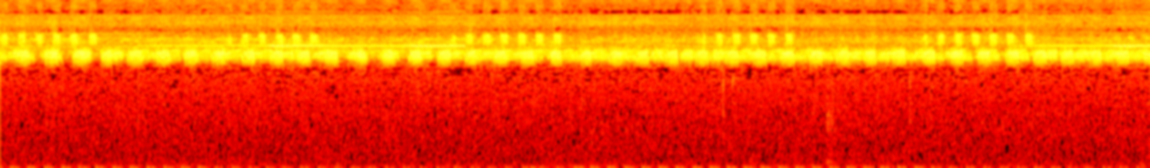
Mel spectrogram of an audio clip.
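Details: At night, a chorus of crickets gives shrill, pulsed chirps in quick regular bursts over an unbroken high trill, with a couple of faint soft clicks in the background.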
